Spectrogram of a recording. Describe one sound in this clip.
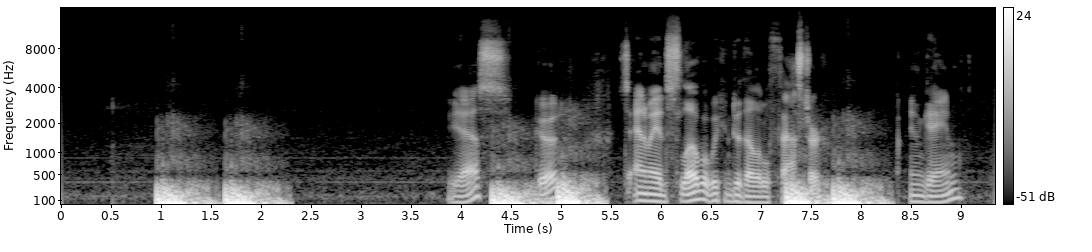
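Heavy thuds boom as a creature moves.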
